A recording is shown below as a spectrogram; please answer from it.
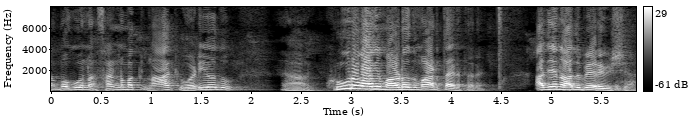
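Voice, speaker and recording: Male pastor, high and animated delivery, preaching with big swings in volume. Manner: expressive, swinging between loud peaks and soft drops. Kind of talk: sermon.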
